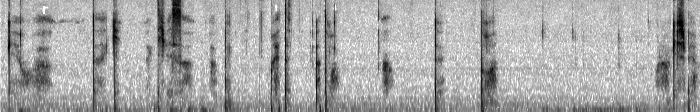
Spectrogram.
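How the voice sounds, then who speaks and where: A woman's voice: extremely slow, long pauses. A woman giving casual, slangy ASMR gameplay commentary, reacting aloud to the game in whispers.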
